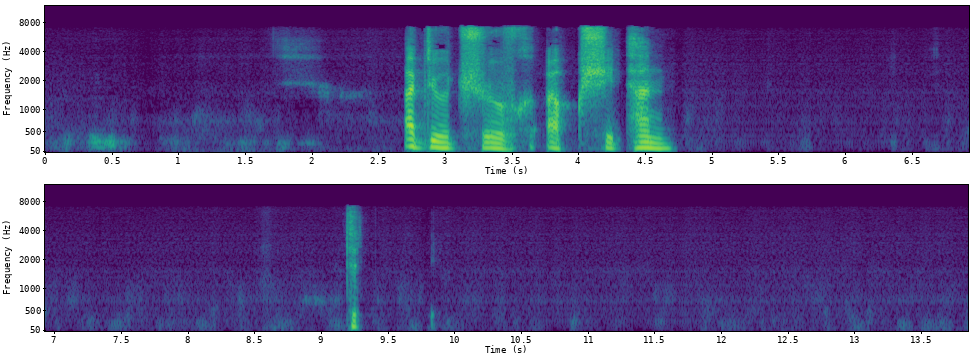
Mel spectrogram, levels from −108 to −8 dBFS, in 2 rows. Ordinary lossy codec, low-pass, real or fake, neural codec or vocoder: MP3, 48 kbps; 7.2 kHz; fake; codec, 16 kHz, 0.8 kbps, ZipCodec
